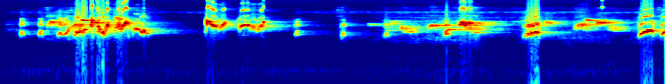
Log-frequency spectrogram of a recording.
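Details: Lively red-whiskered bulbul singing: repeated chirpy warbled phrases with abrupt starts and short pauses between them, mixing clear whistles with slightly harsher notes.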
